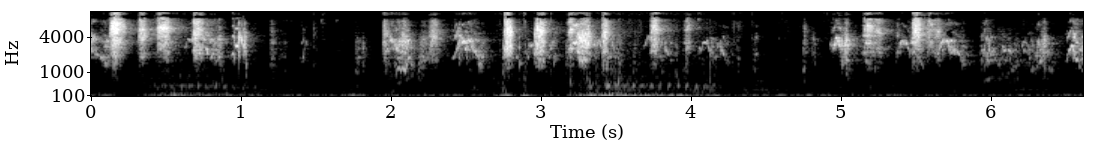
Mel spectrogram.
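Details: Eight content, social parakeets free-flying in a house, playing: dense overlapping rasping chirps and squawks, rapid and continuous, with a faint thump of movement partway through.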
